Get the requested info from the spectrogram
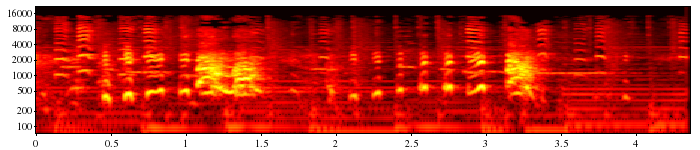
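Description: Small dog barking and yipping at a plush squeaky toy, with the toy squeaking as it is squeezed; two louder barks, about a second in and near three seconds. Music plays underneath.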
